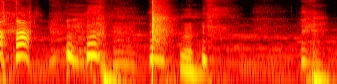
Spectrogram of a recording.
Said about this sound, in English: I slap him.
